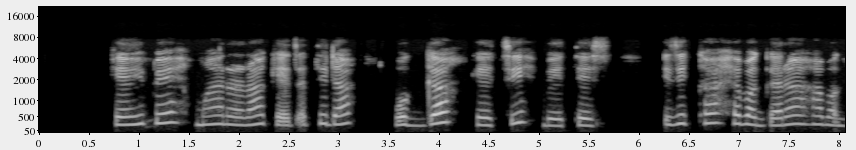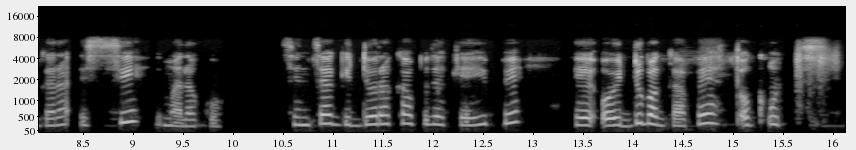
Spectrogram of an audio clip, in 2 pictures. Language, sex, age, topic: Gamo, female, 18-24, government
